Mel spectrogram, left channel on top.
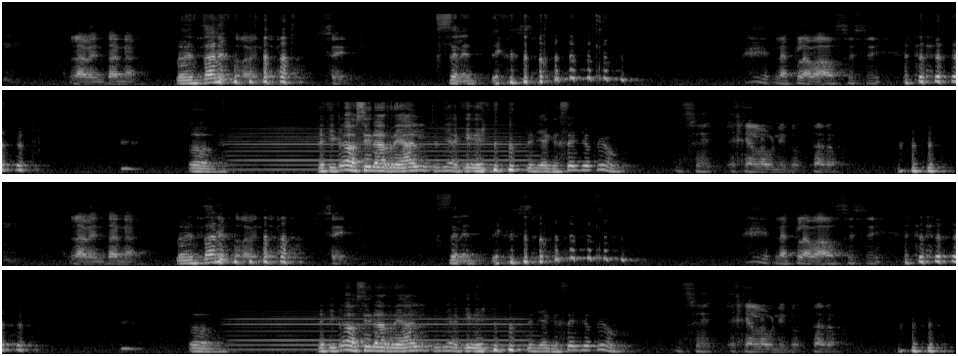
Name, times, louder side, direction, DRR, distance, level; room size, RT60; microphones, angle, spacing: voice 1, 0.7-1.4 1.9-2.8 3.2-3.7 5.0-5.3 7.4-9.3 16.2-17.9, left 1 dB, 5° left, 10 dB, 1.1 m, -38 dB
voice 2, 1.7-2.9 4.5-6.1 9.0-9.8 10.7-10.9 11.4-11.8 12.7-15.7 18.6-18.9, left 2 dB, 40° left, 13 dB, 1.1 m, -26 dB
sound 1, 11.7-15.5, equal, 65° left, 3.6 m, -43 dB
26.5 x 17.0 x 2.8 m, 0.39 s
head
